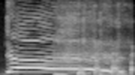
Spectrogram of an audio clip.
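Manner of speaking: high, drawn-out mock cheer; long, high-pitched "yay" of delight; group cheer. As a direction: imitate friends cheering in a cinema. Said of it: "they all went".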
